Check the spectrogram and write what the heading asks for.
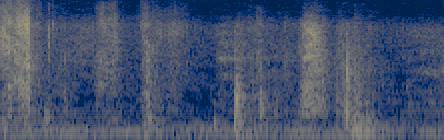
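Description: Footsteps and shuffling on the floor close by: a handful of short knocks and scuffs.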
